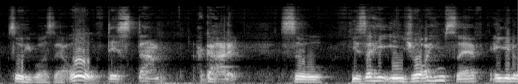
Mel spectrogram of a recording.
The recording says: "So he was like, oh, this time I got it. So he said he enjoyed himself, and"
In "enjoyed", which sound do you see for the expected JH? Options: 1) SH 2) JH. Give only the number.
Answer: 2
